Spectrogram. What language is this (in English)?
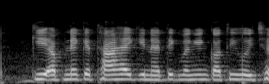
Magahi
